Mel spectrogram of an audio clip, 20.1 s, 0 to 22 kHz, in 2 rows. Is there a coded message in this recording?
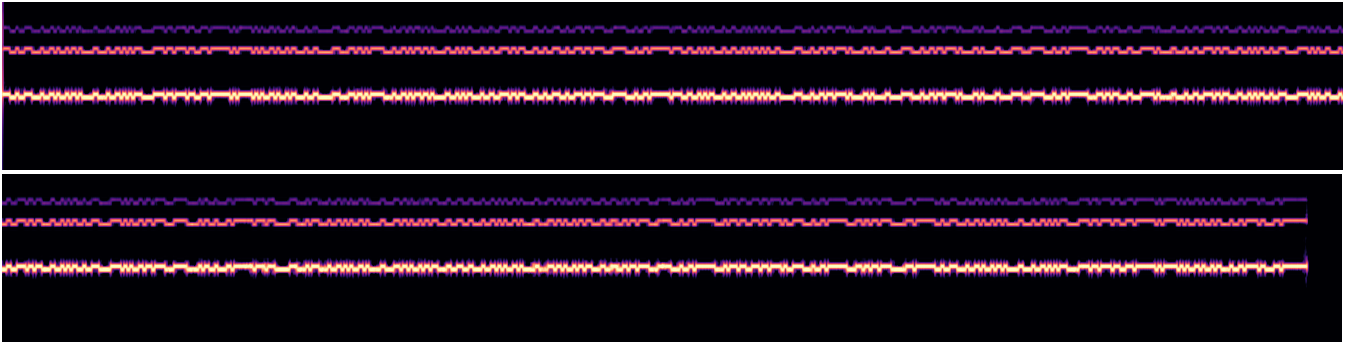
Yes: RTTY (45.45 baud, 170 Hz shift) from 0.0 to 19.8 s, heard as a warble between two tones, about 2200 Hz centre. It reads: … DE YO2XSD TNX FER CALL. UR RST 339 339. NAME CARLOS CARLOS. QTH SENDAI SENDAI. HW? N5L DE YO2XSD KN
